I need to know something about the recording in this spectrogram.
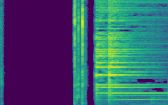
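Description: Subscribe-button animation sound effect: a short click about a second in, then a bright bell ding that rings on and slowly fades.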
